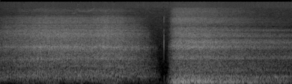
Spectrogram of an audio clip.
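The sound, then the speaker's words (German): Deep breathing, loud and airy, holds steady for about two seconds. After a brief pause it resumes, slightly stronger. “ein paar Mal tiefer ein- und ausatmen.”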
